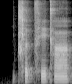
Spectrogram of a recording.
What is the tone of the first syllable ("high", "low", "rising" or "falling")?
high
